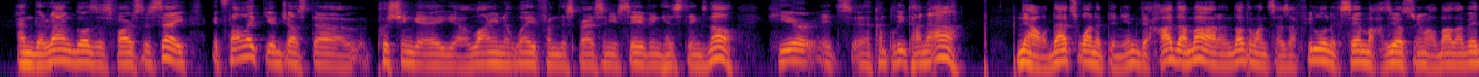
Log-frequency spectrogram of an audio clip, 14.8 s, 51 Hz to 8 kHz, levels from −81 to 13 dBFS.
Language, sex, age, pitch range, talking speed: English, male, 40-59, 115-140 Hz, 165 wpm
